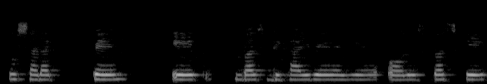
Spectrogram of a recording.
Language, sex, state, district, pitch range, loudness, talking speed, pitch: Hindi, female, Uttarakhand, Uttarkashi, 220-225 Hz, -36 LUFS, 170 wpm, 225 Hz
